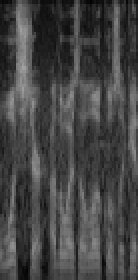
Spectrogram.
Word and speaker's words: Worcester: here in worcester massachusetts it's spelled like warchester but you got to call it worcester otherwise the locals will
